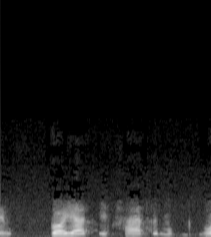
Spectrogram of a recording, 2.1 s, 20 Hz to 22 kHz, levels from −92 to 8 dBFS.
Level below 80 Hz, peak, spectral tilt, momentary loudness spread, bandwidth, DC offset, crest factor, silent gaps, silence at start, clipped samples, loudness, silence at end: -52 dBFS; 0 dBFS; -7 dB/octave; 19 LU; 3.9 kHz; under 0.1%; 18 dB; none; 0 s; under 0.1%; -18 LUFS; 0 s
